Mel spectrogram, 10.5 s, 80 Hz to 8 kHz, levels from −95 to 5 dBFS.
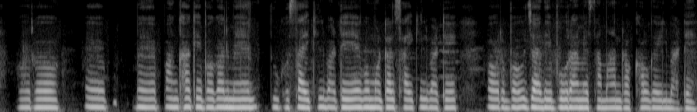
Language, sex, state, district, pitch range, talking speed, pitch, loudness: Bhojpuri, female, Uttar Pradesh, Deoria, 205-215 Hz, 135 wpm, 215 Hz, -28 LUFS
